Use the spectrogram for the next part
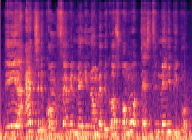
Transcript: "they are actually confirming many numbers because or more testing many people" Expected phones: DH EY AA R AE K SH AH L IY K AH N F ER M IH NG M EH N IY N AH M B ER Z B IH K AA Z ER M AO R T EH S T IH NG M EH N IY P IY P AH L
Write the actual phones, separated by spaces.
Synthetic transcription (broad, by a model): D EY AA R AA K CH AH L IY K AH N F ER M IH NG M EH N IY N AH M B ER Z B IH K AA S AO M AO T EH S T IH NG M EH N IY P IY P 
